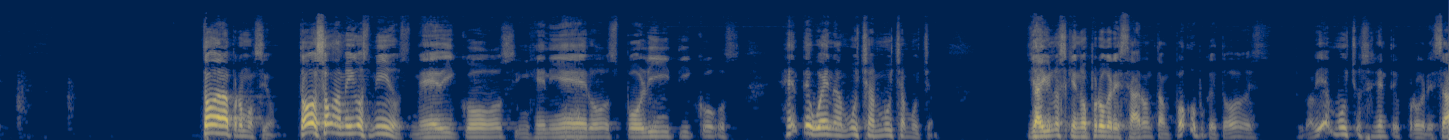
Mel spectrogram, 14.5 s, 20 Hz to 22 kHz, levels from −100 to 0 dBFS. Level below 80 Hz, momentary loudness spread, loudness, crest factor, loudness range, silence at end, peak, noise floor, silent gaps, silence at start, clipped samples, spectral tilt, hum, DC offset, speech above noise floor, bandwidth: -76 dBFS; 22 LU; -32 LUFS; 22 dB; 11 LU; 0 s; -12 dBFS; under -90 dBFS; none; 2.05 s; under 0.1%; -4.5 dB/octave; none; under 0.1%; over 57 dB; 14 kHz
